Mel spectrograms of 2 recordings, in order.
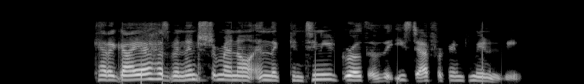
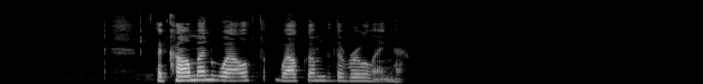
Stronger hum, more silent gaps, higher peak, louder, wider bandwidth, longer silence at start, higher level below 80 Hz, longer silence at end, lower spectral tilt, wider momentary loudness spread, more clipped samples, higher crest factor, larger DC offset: neither; first, 2.82-2.89 s vs none; about the same, -2 dBFS vs -2 dBFS; first, -19 LUFS vs -24 LUFS; second, 8 kHz vs 11.5 kHz; second, 1 s vs 1.2 s; first, -60 dBFS vs -80 dBFS; second, 0.65 s vs 3 s; about the same, -5 dB/octave vs -5 dB/octave; second, 11 LU vs 14 LU; neither; second, 18 dB vs 26 dB; neither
